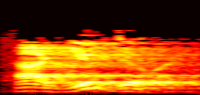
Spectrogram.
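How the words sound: It is said in a Joey Tribbiani voice.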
